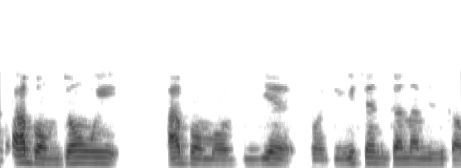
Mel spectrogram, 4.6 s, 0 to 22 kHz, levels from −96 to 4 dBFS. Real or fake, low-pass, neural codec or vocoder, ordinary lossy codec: real; 3.6 kHz; none; none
